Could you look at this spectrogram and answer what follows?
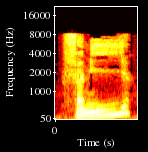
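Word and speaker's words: familles: Okay, just add this final s and you get the plural form le. Okay, remember singular form same pronunciation but you put this s. Okay, final s not pronounced fami singular form fami plural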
